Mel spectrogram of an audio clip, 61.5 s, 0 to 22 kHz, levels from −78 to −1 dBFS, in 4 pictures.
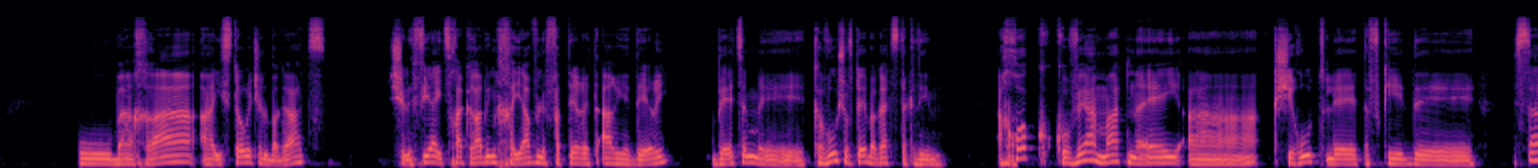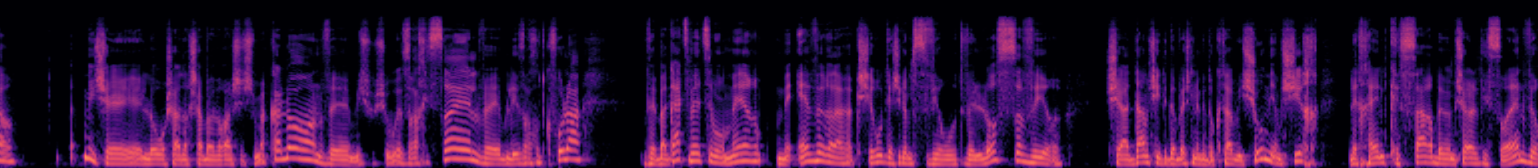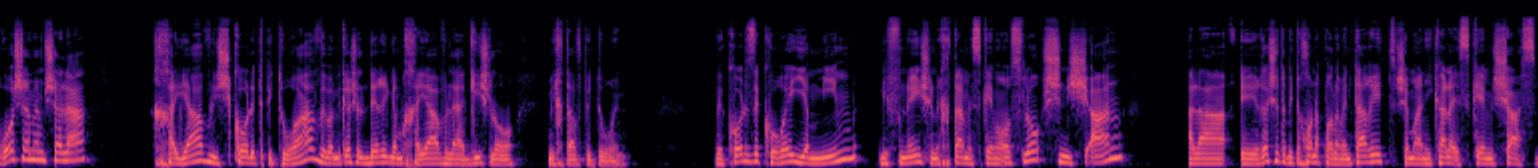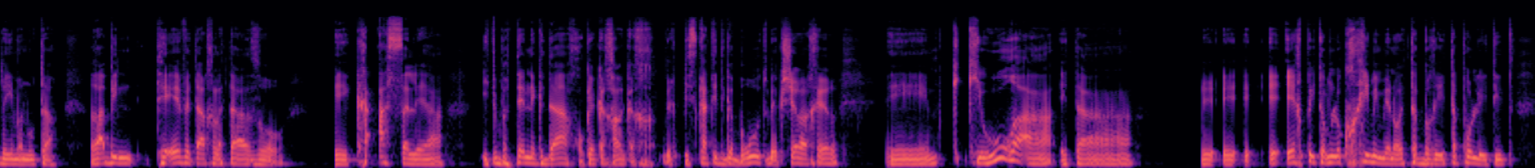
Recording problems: squashed, flat; somewhat

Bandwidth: 14.5 kHz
